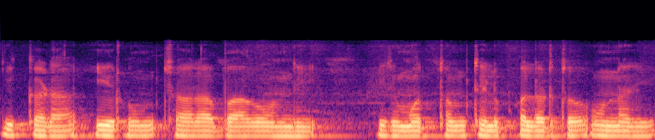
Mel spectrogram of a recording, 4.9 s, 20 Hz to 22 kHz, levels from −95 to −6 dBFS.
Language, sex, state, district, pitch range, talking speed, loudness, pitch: Telugu, male, Telangana, Mahabubabad, 105-110 Hz, 145 wpm, -16 LUFS, 110 Hz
